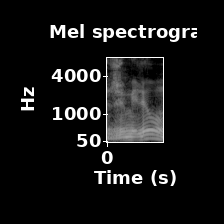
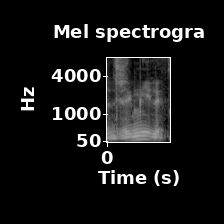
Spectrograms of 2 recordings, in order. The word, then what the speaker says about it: Джемилев: до Тего ставлю спокойно Ты знаешь как Мустафа джемилев его всё время джемилёв называют он никогда не поправляет Но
